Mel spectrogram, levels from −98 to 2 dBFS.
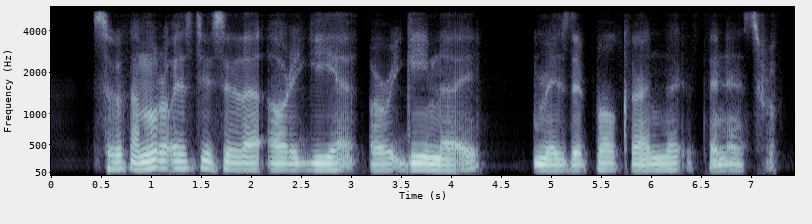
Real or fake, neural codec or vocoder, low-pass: fake; codec, 16 kHz in and 24 kHz out, 0.9 kbps, LongCat-Audio-Codec, four codebook decoder; 5.4 kHz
